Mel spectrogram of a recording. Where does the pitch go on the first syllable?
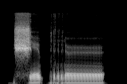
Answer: rising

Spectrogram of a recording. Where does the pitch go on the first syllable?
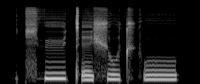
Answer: high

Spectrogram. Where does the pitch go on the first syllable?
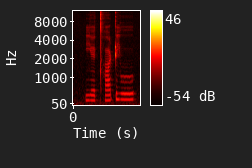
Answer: low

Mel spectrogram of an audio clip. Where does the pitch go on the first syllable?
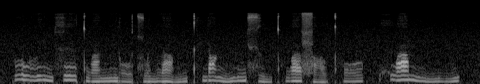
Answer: falling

